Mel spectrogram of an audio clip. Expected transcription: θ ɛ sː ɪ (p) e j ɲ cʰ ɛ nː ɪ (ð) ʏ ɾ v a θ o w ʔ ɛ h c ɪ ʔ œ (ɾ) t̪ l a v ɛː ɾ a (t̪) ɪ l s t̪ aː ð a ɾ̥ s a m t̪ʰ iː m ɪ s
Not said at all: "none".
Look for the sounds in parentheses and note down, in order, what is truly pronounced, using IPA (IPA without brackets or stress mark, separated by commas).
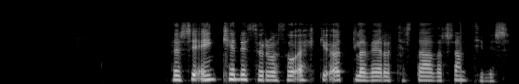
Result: ʔ, θ, none, t̪ʰ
